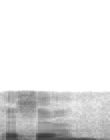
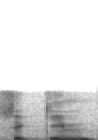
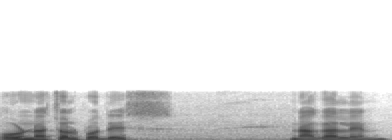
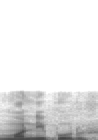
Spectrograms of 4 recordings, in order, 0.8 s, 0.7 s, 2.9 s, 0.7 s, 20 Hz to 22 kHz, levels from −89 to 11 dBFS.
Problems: constant background noise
